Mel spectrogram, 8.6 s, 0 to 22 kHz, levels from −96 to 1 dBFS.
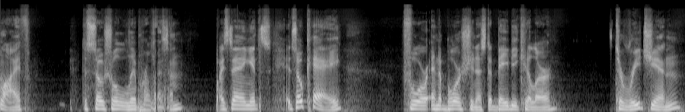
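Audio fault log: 1.93–2.27 s, repeated packet loss (robotic sound): four dropouts land in a third of a second, the longest 30 ms. Each gets patched by stretching the previous sound, so about a quarter of the stretch is filler. That's why the speech turns choppy.
2.67–2.71, 2.71–2.75, 2.83–2.88, 3.23–3.27 and 3.41–3.45 s, short concealed packet loss: each hole is only about 20 ms. The receiver fills it by extending the last pitch or noise and then blends back into the real audio, so you hear brief smears or wobbles rather than gaps.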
